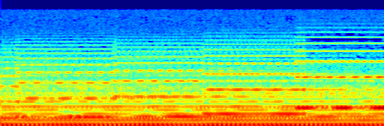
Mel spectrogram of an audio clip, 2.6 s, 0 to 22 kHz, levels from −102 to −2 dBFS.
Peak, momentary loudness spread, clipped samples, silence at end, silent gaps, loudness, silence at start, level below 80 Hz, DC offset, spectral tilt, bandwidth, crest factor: 0 dBFS; 3 LU; under 0.1%; 0 s; none; -15 LUFS; 0 s; -16 dBFS; 1%; -8 dB/octave; 6.8 kHz; 12 dB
